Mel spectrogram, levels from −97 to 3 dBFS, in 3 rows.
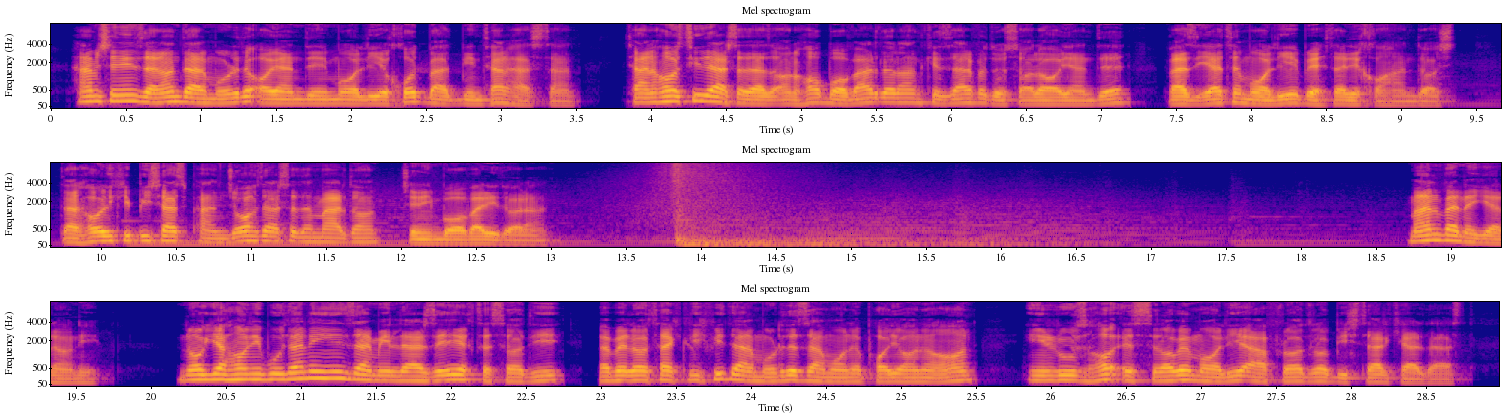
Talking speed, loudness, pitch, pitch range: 130 wpm, -18 LUFS, 110 Hz, 100-135 Hz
